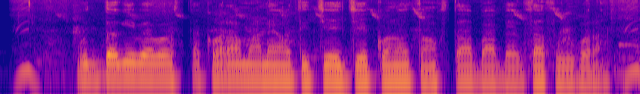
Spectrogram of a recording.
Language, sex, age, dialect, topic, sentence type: Bengali, male, 18-24, Western, banking, statement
